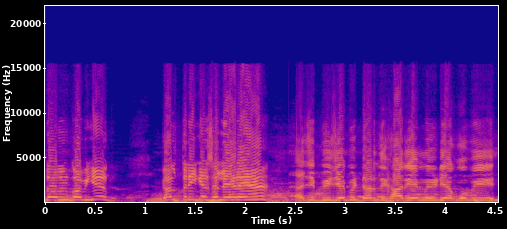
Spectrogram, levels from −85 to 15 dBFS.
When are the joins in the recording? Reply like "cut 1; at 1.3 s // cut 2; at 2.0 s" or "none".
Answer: cut 1; at 2.4 s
